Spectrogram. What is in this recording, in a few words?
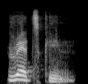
"redskin", Indian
